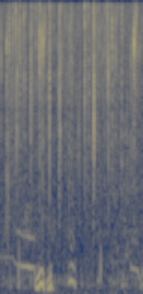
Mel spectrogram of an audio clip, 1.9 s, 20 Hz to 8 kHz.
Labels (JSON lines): {"label": "biophony, cascading saw", "recorder": "SoundTrap 600 or HydroMoth"}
